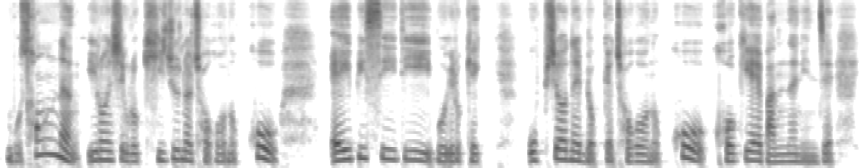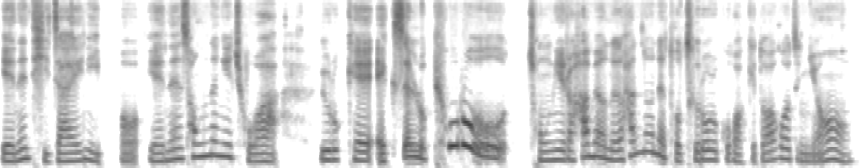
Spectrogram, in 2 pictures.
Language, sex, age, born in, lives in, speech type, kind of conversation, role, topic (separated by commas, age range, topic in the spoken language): Korean, female, 30-34, South Korea, South Korea, conversation, advice, advisor, 쇼핑할 때 선택지가 너무 많아 결정을 못 할 때 어떻게 극복할 수 있을까요?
